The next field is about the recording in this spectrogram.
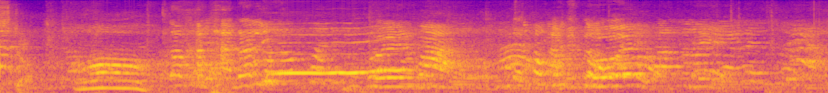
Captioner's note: kids chatter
